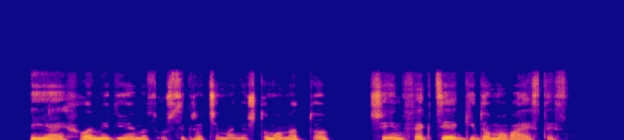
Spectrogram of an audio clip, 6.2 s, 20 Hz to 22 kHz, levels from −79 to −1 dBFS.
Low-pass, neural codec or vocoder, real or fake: 10.8 kHz; none; real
